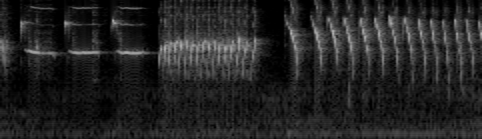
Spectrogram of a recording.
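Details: Spanish Timbrado canary singing, training material for young canaries: three short clipped double notes, a dense metallic buzzing roll, a brief gap, then a rapid pulsing trill.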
